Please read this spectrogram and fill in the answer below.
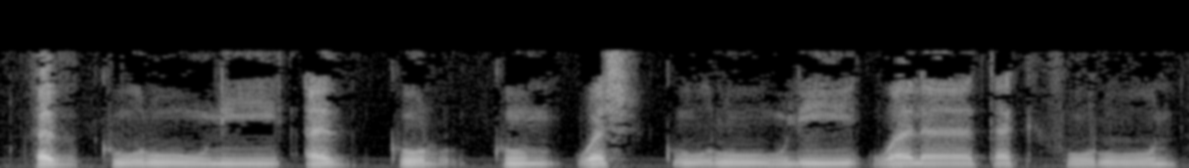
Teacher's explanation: الكاف المضمومة رقيقة جدا · الكافات المضمومة لازم نرققها شوية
